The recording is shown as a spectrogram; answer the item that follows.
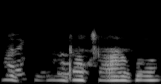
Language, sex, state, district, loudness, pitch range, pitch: Hindi, female, Bihar, Lakhisarai, -29 LUFS, 185-195 Hz, 190 Hz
